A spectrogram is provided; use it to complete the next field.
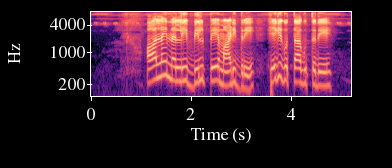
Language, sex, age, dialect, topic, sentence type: Kannada, female, 25-30, Coastal/Dakshin, banking, question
